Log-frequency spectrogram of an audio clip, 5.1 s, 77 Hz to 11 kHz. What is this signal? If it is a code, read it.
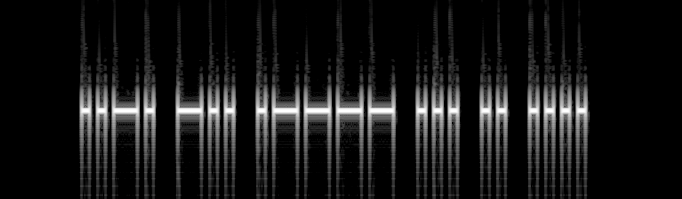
Morse code, heard as a keyed tone, about 21 wpm, 700 Hz. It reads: FD1SIH
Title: DXCC-100 Call Signs - 6 Characters - Repeated 3x - 20wpm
